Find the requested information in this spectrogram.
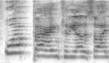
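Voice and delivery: high, playful whoosh; narrating the cursor jumping; mock zip sound. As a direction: make the mouse fly. Mouse flying across screen.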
